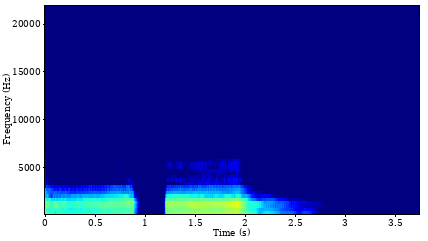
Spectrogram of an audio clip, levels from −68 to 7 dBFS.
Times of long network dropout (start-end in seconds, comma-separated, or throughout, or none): 0.87-1.21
